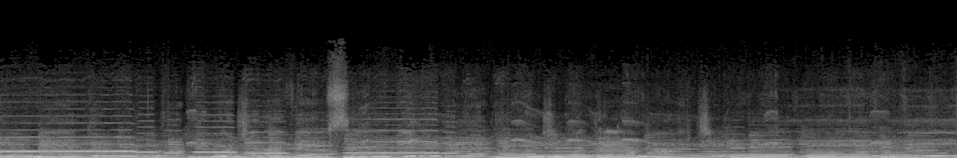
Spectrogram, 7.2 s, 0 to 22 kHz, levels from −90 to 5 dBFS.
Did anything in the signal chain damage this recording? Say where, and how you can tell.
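No, nothing I can hear points to damage at any stage of the chain, so there's nothing here to chase down.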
